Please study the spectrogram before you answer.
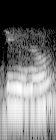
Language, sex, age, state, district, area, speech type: Hindi, female, 30-45, Madhya Pradesh, Gwalior, rural, conversation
